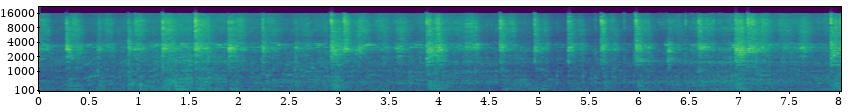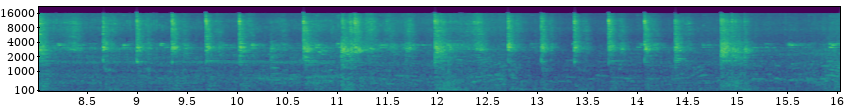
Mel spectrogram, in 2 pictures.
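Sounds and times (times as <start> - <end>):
metal spatula scraping steel wok: 0.0 - 16.0.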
